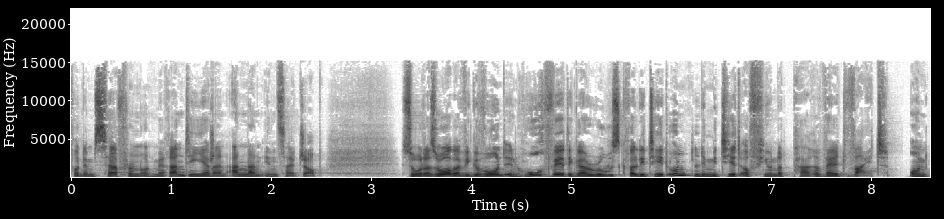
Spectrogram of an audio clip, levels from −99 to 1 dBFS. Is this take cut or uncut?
cut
